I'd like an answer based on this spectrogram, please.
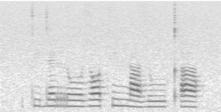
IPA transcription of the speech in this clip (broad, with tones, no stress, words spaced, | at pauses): ti˨dɛ˦ roː˨ zɔ˦t͡sĩ˦ ŋa˨ zuː˨kʼa˦˨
